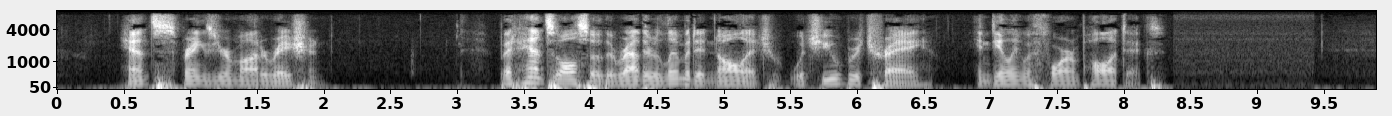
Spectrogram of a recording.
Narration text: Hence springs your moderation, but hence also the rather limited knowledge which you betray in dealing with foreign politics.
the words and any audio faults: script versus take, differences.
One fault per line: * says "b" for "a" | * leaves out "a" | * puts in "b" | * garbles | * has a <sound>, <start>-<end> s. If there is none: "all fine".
all fine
